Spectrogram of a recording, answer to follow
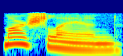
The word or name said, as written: marshland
